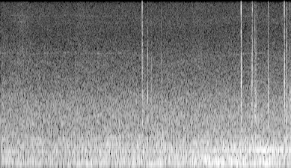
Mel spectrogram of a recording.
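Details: Low traffic rumble that swells toward the end, broken by a few sharp clicks and knocks, with no animal calls.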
